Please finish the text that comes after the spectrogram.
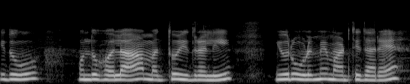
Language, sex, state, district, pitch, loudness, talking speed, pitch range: Kannada, female, Karnataka, Mysore, 230 Hz, -22 LUFS, 115 wpm, 210-240 Hz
